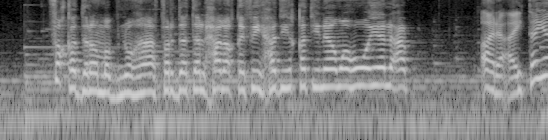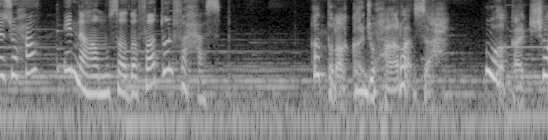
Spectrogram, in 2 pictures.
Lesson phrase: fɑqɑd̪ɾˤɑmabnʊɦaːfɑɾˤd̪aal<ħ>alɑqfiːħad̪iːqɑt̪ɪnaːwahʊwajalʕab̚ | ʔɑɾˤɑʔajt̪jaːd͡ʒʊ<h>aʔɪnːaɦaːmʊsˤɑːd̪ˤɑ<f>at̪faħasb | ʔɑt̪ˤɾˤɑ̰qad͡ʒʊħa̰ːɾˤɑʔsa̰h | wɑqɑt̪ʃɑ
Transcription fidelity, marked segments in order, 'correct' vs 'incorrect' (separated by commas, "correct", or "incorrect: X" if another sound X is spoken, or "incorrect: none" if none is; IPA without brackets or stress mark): correct, incorrect: ħ, correct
